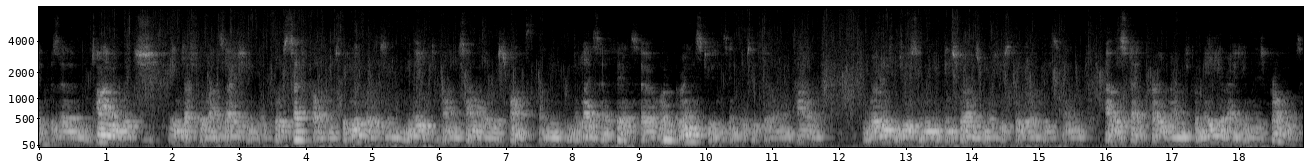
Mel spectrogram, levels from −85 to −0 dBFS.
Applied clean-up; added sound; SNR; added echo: neural separator model SepFormer DNS4.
